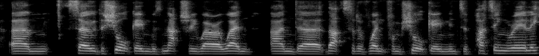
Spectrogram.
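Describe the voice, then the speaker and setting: A man's medium-pitched voice in a Welsh accent, monotone and flat, at a moderate pace with hardly any pauses, on a very clean recording with a silent background. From West Wales. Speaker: golf putting coach. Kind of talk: interview.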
